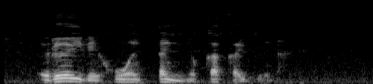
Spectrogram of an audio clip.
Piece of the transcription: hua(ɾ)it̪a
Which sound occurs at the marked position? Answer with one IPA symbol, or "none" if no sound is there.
none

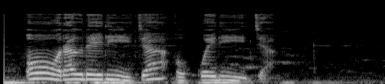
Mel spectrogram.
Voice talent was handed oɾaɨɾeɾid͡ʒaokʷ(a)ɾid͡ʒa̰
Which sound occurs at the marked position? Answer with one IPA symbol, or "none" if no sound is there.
e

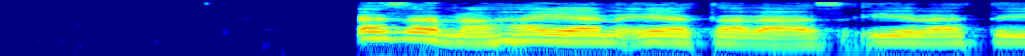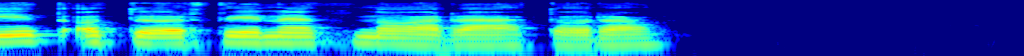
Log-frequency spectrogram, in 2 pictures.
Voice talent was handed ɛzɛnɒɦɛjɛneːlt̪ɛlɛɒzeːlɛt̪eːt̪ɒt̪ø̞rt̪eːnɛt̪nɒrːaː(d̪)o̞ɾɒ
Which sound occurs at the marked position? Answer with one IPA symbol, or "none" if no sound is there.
t̪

